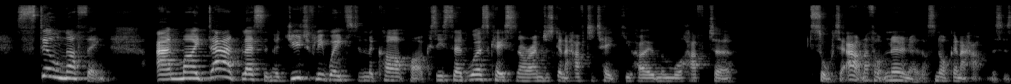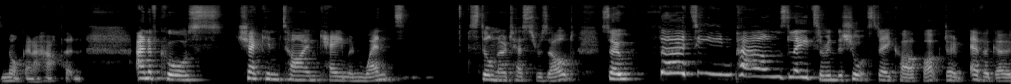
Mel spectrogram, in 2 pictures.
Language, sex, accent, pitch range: English, female, British, 190-285 Hz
